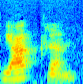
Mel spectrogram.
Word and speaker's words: व्याकरण: जब हम लोग व्याकरण का उच्चारण करते हैं व्याकरण, क्या आता है, वी, व्याकरण। ठीक है, वी जोड़ आ जोड़ करण से क्या बना है, व्याकरण।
